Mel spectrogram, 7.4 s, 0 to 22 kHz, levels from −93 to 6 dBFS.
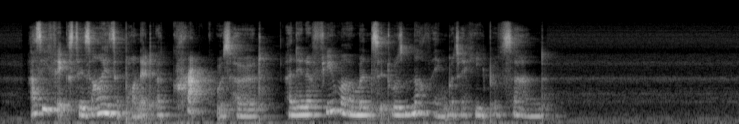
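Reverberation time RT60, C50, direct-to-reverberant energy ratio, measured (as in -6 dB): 0.50 s, 11.0 dB, 3.0 dB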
